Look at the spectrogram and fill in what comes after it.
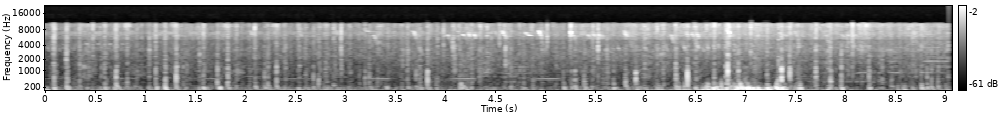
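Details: Mangalarga horse, offered for sale, walking with rapid, irregular hoof clops, about three per second, over a low rumble. Short, steady whistled tones repeat faintly in the background, and the clops grow louder near the end.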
